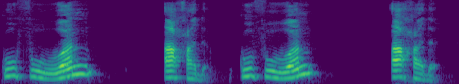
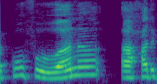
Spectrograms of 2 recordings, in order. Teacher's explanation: نون ساکن اور نون تنوین کو ہم حروف حلقیہ سے ظاہر کر کے پڑھیں گے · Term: اظہار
